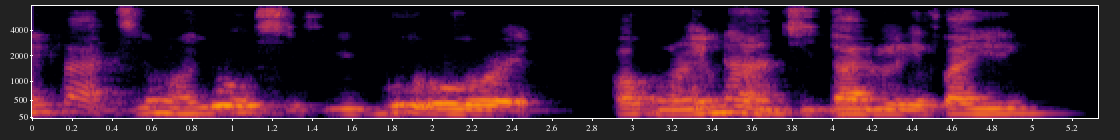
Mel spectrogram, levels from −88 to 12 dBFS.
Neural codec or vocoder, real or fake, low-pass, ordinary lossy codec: codec, 44.1 kHz, 3.4 kbps, Pupu-Codec; fake; 7.2 kHz; none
